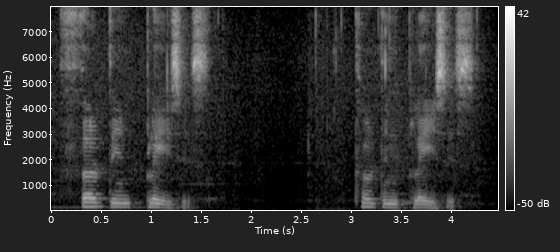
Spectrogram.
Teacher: it sounds like 13 become a weak syllable and the places become the strong one.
